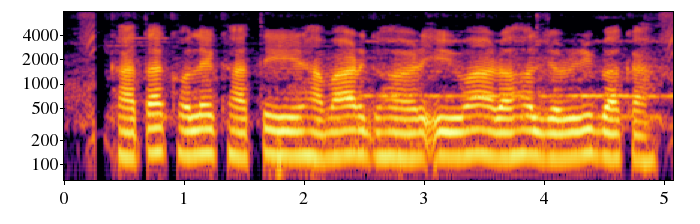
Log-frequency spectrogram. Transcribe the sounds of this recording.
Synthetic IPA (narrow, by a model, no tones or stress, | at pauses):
kʰat̪akʰolekʰat̪iɾɦamaɾɡʱʌɾiwãɾəɦəld͡ʒɔɾuɾibaka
